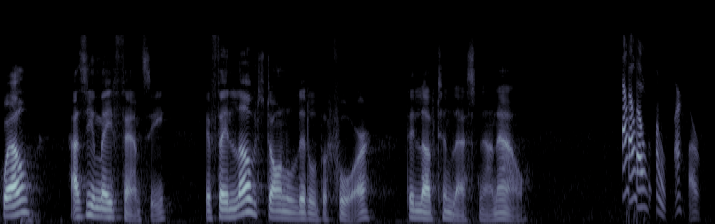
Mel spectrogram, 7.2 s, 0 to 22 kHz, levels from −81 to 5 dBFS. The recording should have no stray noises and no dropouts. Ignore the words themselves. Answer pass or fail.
fail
